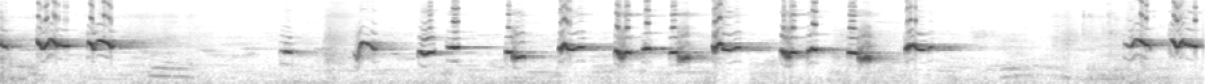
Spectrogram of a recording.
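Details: Yellow-vented bulbul with a rapid, emotional song intended to make other bulbuls call back: two high whistles, a pause, then a flowing chain of gurgling, up-and-down whistled notes, ending with higher repeated notes.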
